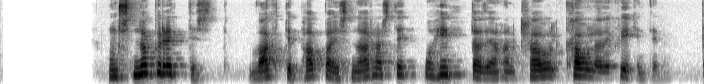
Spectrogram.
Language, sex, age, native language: Icelandic, female, 50-59, Icelandic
